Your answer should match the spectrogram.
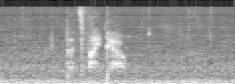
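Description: A person's faint whisper, a couple of short breathy sounds about a second in, over a low steady background rumble.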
